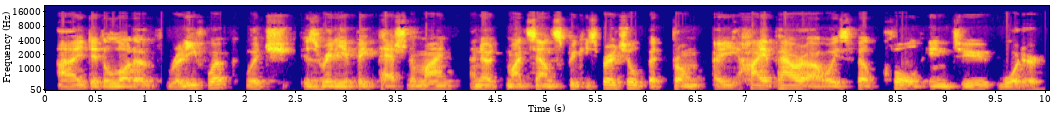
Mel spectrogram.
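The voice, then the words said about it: South African accent. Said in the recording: “The awesome accent is from South Africa.”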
